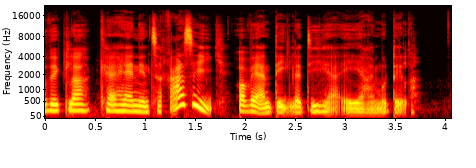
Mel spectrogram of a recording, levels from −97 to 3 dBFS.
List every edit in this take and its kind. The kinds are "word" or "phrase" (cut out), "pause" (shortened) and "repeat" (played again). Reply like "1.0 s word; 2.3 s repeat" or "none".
1.9 s pause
